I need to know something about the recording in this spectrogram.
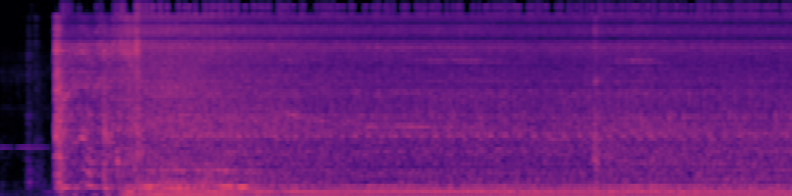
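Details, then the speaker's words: Jeep idling after replacing a failed radiator fan relay (second in two months, fan had stuck on high); steady even idle with constant low whoosh as the cooling fan runs on low, set to switch to high when things get really hot. "fans currently running on low it'll kick the high when things get really hot"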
